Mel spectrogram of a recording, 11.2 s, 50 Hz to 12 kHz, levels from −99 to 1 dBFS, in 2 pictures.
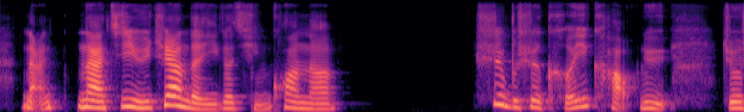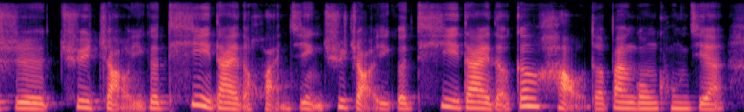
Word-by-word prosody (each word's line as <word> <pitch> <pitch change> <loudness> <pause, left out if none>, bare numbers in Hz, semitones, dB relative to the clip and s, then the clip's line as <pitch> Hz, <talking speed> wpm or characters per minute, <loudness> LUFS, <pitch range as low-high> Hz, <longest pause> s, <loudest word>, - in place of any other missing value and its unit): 那 - - -1 0.2
那 210 -2 +7
基 195 +5 +1
于 190 -2 +3
这 190 +9 +2
样 265 -5 +8
的 170 -4 +2
一 150 0 -3
个 180 +2 -2
情 170 -5 -10
况 190 -4 -1
呢， 160 0 -2 1.0
是 300 -2 -1
不 225 -6 -1
是 205 0 -2
可 180 -1 -4
以 235 +3 0
考 - - -3
虑 180 -3 -3 0.4
就 185 0 +1
是 175 -3 0
去 205 -2 -2
找 195 +2 0
一 - - -6
个 180 - 0
替 235 +8 0
代 175 -4 +4
的 - - -4
环 - - -6
境， 170 0 -4
去 215 - -4
找 - - +1
一 160 - -4
个 165 - -1
替 210 +6 -3
代 185 -2 +5
的 150 - -3
更 240 0 +3
好 - - +1
的 165 - -4
办 180 -2 +2
公 170 -1 0
空 170 +1 -4
间。 160 -2 -1
185 Hz, 235 characters per minute, -26 LUFS, 170-205 Hz, 1.0 s, 样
